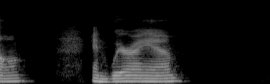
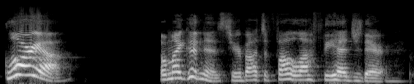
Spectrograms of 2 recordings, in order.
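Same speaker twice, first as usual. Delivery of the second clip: shouted high and loud in alarm; urgent shout; 4 semitones higher, 9 dB louder than usual. Shown as a demonstration. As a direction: yell a warning across the room. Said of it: "It would be".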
